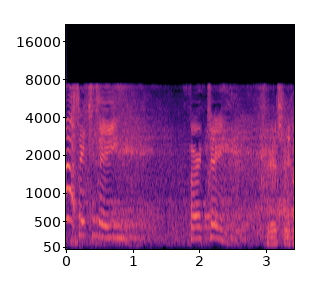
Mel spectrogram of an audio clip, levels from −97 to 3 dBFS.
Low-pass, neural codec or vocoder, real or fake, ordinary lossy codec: 7.2 kHz; codec, 44.1 kHz, 3.4 kbps, Pupu-Codec; fake; none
